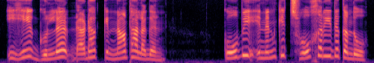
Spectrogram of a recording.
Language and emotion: Sindhi, disgusted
